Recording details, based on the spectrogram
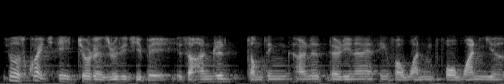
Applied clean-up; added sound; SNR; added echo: neural separator model SepFormer DNS4.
